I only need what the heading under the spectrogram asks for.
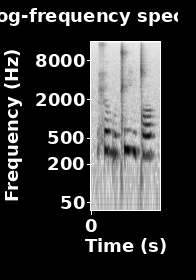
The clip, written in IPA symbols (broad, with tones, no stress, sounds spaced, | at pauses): ʂ ɤ˦ b u˧ ǁ i˦ j i˦ ǀ ɔ˦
